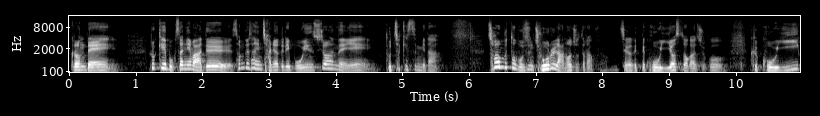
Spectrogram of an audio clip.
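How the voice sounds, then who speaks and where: Young male preacher, storytelling sermon, lively and fairly high. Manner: personal anecdote with quoted dialogue, addresses congregation.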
